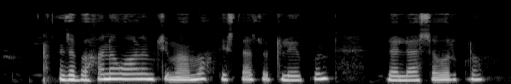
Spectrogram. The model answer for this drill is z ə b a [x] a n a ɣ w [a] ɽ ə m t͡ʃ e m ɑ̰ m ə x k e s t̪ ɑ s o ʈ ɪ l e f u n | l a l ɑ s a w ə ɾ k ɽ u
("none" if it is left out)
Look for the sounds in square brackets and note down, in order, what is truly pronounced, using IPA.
x, ɑ

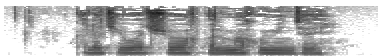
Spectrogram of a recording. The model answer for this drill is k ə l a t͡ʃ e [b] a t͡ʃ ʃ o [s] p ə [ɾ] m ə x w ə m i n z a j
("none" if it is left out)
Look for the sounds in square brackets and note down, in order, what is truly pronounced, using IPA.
w, x, l

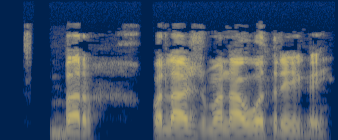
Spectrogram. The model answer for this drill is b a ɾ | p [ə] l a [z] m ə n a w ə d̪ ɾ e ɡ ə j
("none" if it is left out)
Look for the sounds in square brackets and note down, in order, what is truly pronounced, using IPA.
ə, ʒ

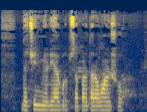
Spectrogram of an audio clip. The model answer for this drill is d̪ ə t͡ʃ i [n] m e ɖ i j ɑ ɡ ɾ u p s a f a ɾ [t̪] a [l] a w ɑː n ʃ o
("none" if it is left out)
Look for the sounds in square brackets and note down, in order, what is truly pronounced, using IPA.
n, t̪, ɾ

